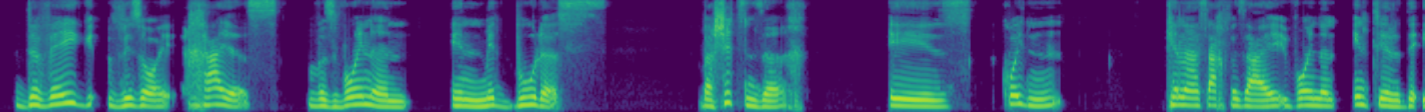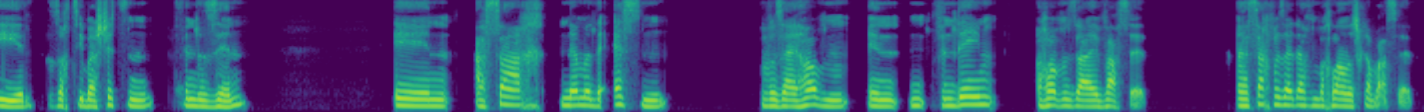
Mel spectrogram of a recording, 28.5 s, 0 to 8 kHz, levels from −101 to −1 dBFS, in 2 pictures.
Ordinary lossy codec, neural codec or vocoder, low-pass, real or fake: none; none; none; real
